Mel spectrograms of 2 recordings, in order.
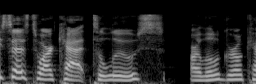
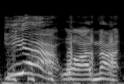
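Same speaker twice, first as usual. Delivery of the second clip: ordinary delivery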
